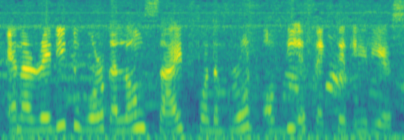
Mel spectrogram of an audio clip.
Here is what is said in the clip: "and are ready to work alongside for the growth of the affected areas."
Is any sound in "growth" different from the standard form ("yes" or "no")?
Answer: yes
